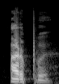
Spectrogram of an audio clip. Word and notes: arpw: Apatani

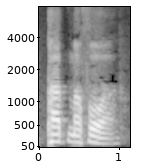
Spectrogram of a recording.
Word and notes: bwatmavoa: Raga

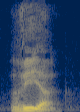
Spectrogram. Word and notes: via: Raga

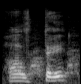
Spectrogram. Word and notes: alty: Xyzyl

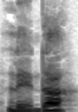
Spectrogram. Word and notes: leñda: Apatani

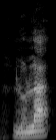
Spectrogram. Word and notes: lula: Apatani

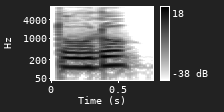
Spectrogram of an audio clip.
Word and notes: tuulu: apatani

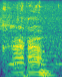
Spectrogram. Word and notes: karam: Yawa

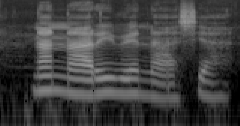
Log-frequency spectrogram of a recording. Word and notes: nanaria venasia: Wamesa

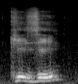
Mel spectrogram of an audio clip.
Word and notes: kizi: Xyzyl

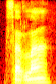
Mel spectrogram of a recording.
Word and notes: sarlañ: apatani

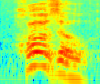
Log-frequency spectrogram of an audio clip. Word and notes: xozɯl: Xyzyl

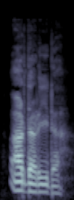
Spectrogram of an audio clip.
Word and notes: aarda-rida: Apatani

